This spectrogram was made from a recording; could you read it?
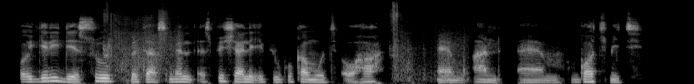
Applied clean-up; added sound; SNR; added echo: neural mask model RNNoise.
